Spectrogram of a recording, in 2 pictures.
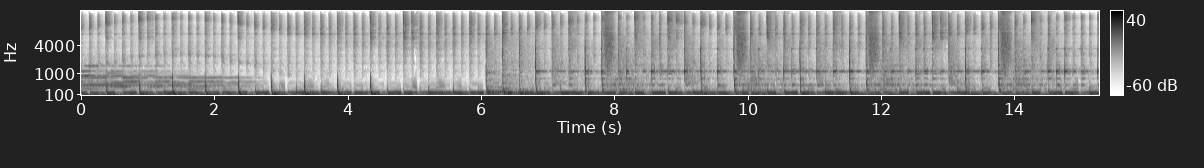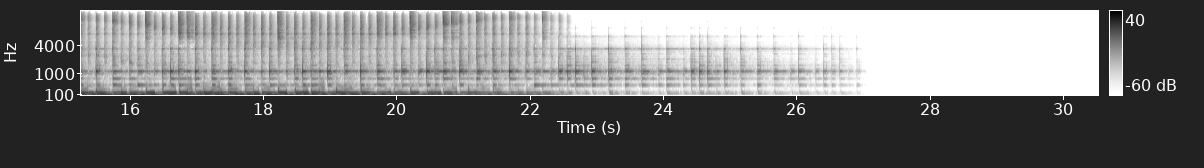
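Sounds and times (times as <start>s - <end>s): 
rhythm: 0.0s - 22.5s.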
